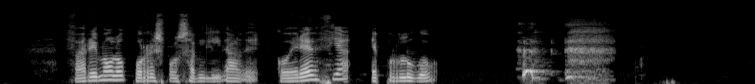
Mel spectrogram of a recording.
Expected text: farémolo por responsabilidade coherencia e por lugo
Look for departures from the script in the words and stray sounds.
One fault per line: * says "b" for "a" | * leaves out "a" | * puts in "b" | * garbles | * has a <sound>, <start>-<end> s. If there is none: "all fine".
* has a laugh, 5.2-6.2 s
